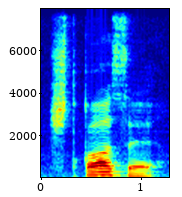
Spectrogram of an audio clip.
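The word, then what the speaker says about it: Straße: مثل اشتقاق مثل اشتقاق اینجا دوستان ما دیگه این رو ش تلفظش می‌کنیم ما دیگه اینجا چون بعد از اس حرف ت اومده این کلمه رو می‌خونیم اشتقاس به معنی خیابان یا یک مثال دیگه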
